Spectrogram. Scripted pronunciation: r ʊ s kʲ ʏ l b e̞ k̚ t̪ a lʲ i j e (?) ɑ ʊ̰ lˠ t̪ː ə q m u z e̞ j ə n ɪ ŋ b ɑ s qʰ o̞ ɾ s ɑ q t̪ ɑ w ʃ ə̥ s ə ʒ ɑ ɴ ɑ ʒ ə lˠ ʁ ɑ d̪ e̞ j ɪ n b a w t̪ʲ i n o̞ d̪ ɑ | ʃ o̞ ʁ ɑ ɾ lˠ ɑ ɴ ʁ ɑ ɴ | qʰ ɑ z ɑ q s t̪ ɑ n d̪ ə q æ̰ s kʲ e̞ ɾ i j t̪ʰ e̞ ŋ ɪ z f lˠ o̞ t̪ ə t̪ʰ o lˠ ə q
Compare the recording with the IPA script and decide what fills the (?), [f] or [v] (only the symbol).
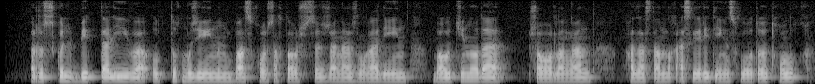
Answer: v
